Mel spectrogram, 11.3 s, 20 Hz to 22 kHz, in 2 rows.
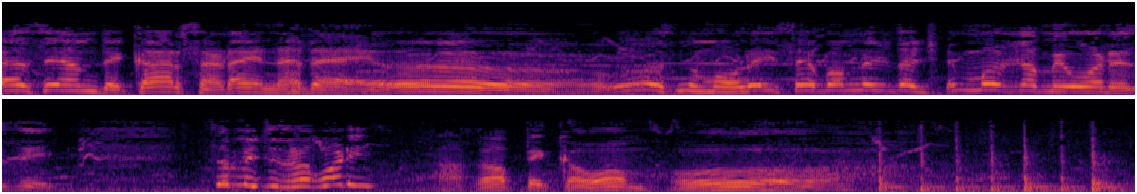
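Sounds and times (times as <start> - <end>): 
speech: 0.0 - 10.3
knuckles knocking on the wooden door of a village guest house: 10.0 - 11.3.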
